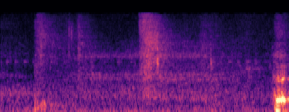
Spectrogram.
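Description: Quiet garage room tone with one short breath about a second in.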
